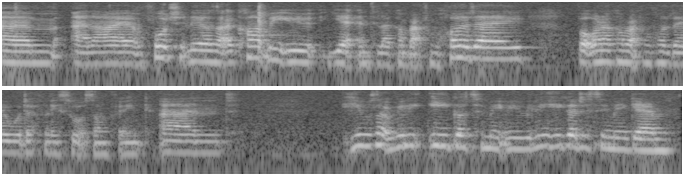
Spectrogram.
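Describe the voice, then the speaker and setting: The speech comes at a very fast pace with ordinary pitch variation and big swings in loudness. Noticeable background noise runs underneath. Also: woman. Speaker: YouTuber telling dating stories. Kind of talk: storytime vlog.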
